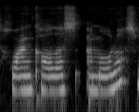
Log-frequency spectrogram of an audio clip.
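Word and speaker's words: Juan Carlos Amorós: but it's Juan Carlos Amoros. Would you say that right? – I'd go with that, you know. That was quite good.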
